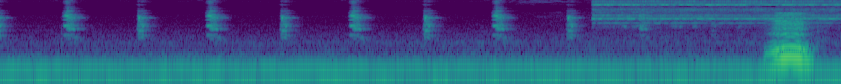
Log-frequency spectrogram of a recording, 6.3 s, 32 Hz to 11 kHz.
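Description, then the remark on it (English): A clock ticks steadily, then an alarm clock bursts into loud, continuous ringing at 6 o'clock in the morning. Near the end, a short groaning voice rises over the ringing. “I'm awakened by the sound of the noisy alarm clock.”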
